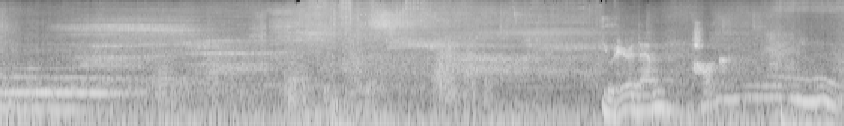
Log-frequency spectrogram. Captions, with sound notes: (mysterious roaring) (energy whirring) You hear them, Hawk?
